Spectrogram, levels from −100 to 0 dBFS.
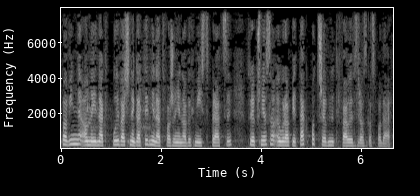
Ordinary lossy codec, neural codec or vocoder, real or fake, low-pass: none; none; real; none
